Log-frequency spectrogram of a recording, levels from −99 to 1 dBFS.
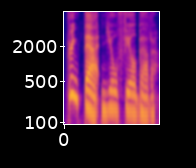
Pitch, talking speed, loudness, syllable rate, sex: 175 Hz, 250 wpm, -22 LUFS, 5.4 syllables/s, female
